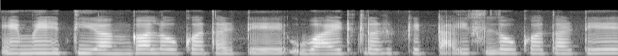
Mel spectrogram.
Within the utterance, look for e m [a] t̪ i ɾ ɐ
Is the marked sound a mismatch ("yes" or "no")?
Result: yes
